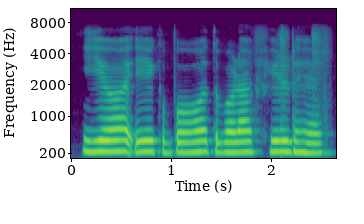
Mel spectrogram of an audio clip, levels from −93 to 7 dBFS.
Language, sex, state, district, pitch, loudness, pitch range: Hindi, female, Jharkhand, Palamu, 225 Hz, -12 LUFS, 220-235 Hz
